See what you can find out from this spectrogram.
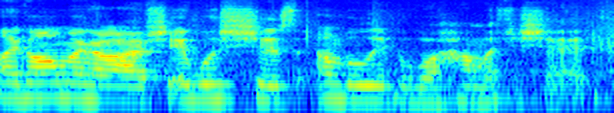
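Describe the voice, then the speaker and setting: Fairly high pitch from a woman, with audible room echo and noticeable background noise. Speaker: lifestyle vlogger. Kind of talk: casual vlog. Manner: relaxed, casual.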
